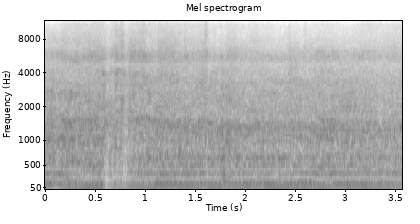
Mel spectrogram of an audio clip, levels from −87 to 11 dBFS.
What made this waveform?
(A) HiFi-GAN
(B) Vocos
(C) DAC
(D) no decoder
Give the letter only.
C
